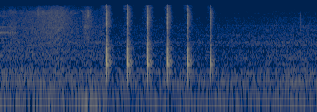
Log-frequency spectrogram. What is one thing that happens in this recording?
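A rotary switch clicks several times in quick succession.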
